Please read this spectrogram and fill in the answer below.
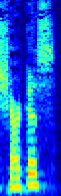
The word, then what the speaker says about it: Sharkus: Prior to the name being decided, I was jokingly referring to the project as Sharkus, Shark OS, Sharkus. It's pronounced in the way that rhymes with Marcus.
